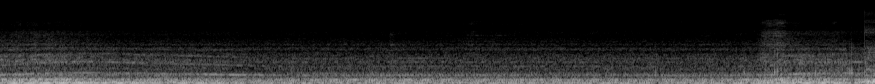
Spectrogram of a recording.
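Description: Norfolk Southern diesel locomotive running with its freight train of covered hoppers, a steady low rumble with faint wavering tones over it.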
